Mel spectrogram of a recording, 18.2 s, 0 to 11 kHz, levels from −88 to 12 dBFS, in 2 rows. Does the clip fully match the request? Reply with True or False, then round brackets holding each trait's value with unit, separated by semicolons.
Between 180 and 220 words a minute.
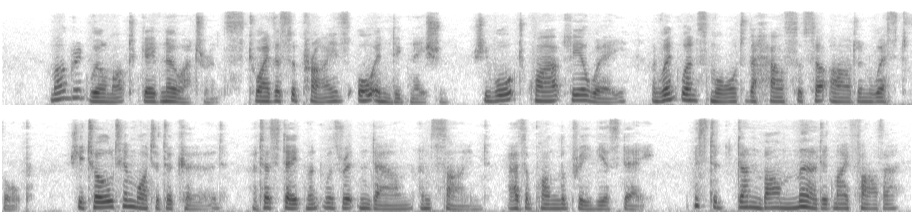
False (160 wpm)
